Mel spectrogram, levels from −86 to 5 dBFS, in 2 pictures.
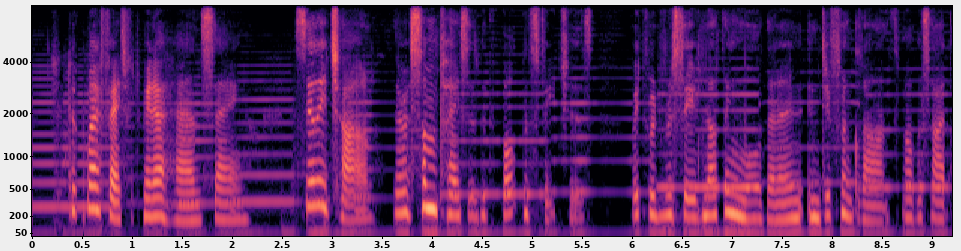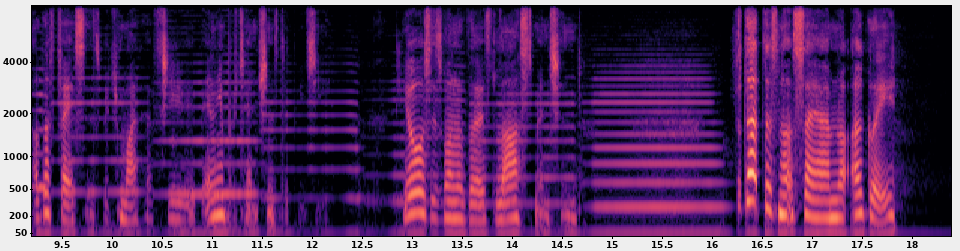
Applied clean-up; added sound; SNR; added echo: neural mask model RNNoise.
